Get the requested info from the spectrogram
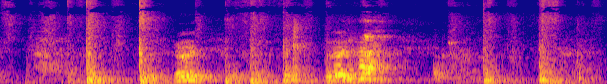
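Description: Boxing-glove punches landing with sharp thuds, several of them spread through the moment, with a man's voice in between.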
